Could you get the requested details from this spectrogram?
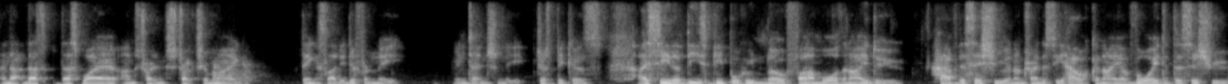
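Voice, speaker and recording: A man's fairly low voice comes out somewhat breathy, his intonation fairly even and his pace moderate. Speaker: YouTuber and blogger. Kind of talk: casual chat. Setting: livestream. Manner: monotone.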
